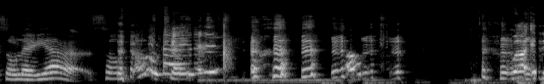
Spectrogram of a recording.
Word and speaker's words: Soléya: So I looked up how to say it in Haitian Creole, and it's Soleil. No, I Okay. added the because I thought it was cute. So it's like Soléya.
